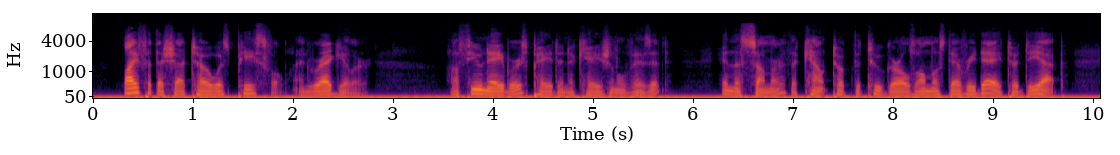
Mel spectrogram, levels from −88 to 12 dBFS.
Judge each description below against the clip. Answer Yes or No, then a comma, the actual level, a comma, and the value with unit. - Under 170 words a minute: No, average, 175 wpm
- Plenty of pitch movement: No, average, 3.2 semitones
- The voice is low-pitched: Yes, very low, 95 Hz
